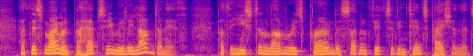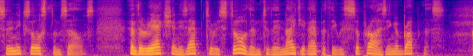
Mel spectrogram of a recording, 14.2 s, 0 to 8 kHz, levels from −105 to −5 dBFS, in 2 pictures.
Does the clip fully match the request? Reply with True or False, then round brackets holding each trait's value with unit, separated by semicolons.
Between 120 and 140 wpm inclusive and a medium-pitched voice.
False (165 wpm; 145 Hz)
